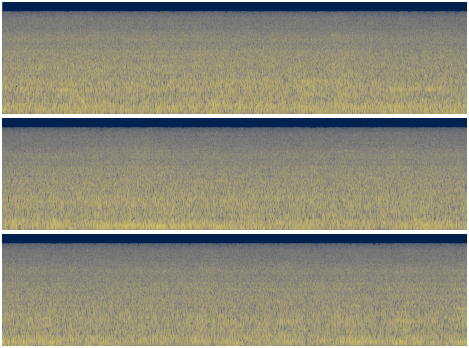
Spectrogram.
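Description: Water-fountain jets spraying and splashing: a steady, even hiss with no breaks.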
